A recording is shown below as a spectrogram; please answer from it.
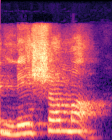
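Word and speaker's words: נשמה: क्योंकि हिब्रू भाषा के अंदर जो प्राण शब्द है उसके लिए नेशमा शब्द का इस्तेमाल हुआ है। नेशमा मतलब उसकी स्पेलिंग होती है NESHAMAH, नेशमा।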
